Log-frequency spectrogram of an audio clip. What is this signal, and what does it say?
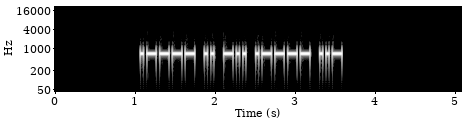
Morse code, heard as a keyed tone, about 30 wpm, 700 Hz. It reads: 1ID1U
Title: Five Challenging Letter-Number Combinations 30wpm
